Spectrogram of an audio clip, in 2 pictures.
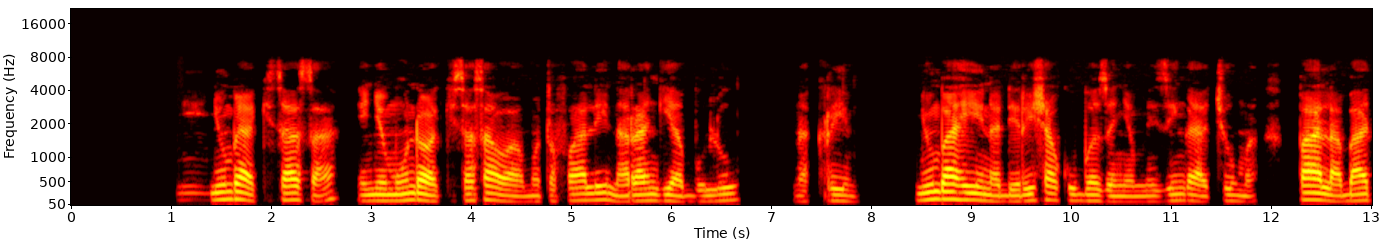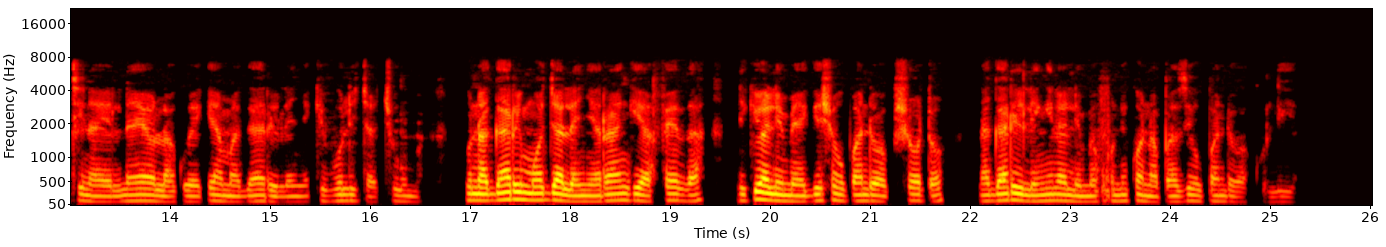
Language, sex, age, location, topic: Swahili, male, 25-35, Nairobi, finance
